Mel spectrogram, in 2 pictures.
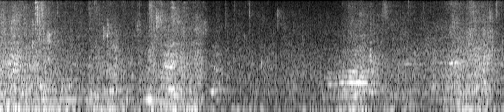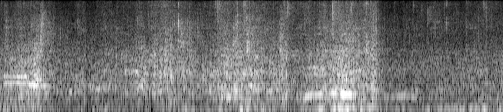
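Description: Rain falling steadily, with scattered drops striking close by, and indistinct voices of a few people talking now and then.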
